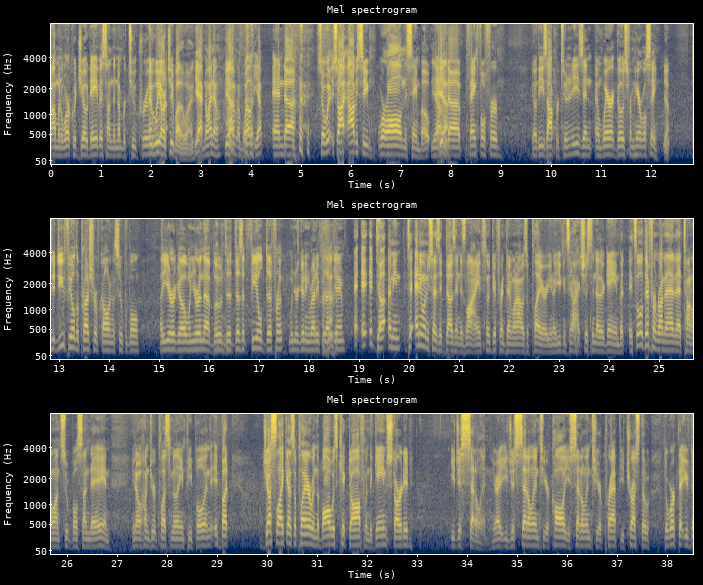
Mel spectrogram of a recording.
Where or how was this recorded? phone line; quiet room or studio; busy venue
busy venue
